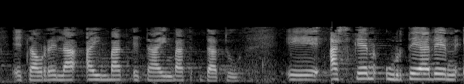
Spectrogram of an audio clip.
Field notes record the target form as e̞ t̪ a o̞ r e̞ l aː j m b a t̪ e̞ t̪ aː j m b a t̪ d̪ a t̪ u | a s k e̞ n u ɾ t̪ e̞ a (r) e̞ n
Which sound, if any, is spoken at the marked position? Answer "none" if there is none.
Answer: ɾ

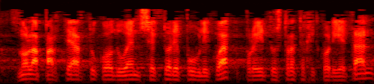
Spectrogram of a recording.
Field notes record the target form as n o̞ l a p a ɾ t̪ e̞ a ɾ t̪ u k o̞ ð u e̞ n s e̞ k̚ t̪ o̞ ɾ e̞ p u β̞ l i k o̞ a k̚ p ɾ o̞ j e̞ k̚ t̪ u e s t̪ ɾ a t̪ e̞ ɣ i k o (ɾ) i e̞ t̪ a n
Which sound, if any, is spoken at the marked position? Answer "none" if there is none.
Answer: ɾ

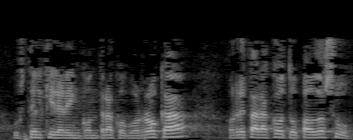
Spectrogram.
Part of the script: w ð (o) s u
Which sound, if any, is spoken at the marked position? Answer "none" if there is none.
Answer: o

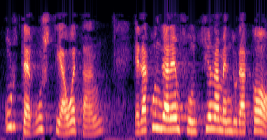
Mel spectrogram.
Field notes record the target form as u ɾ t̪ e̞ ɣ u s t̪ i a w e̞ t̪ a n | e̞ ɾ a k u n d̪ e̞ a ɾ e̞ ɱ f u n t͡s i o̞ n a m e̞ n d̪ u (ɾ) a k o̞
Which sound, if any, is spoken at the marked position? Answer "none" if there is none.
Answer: ɾ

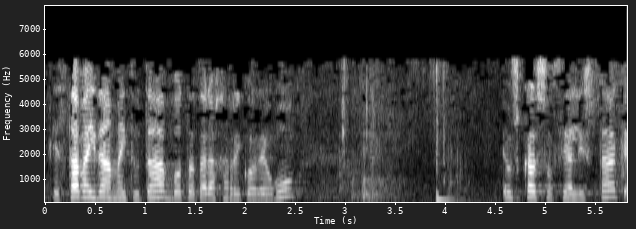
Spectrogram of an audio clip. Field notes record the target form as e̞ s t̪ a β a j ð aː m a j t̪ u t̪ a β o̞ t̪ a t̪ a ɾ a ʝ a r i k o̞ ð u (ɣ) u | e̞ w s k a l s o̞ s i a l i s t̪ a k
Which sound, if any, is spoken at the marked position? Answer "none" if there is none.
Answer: ɣ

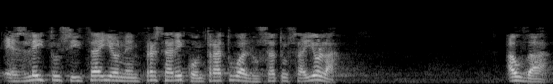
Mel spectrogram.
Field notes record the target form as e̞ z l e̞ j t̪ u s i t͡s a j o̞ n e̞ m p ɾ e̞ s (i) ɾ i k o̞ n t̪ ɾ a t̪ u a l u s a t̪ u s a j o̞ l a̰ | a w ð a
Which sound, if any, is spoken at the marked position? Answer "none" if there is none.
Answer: a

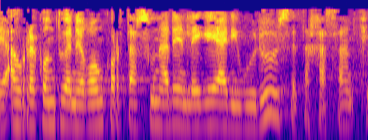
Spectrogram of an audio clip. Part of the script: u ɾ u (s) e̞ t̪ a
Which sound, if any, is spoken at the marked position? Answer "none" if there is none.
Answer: s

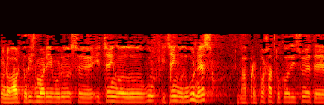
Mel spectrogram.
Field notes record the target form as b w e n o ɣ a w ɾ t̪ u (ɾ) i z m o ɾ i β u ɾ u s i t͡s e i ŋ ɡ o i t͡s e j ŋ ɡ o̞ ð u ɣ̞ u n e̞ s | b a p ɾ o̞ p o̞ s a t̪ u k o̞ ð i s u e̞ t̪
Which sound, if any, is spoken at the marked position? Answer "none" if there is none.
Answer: ɾ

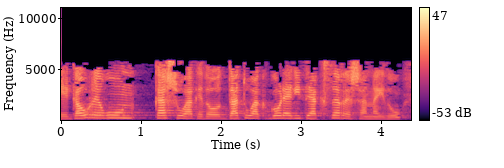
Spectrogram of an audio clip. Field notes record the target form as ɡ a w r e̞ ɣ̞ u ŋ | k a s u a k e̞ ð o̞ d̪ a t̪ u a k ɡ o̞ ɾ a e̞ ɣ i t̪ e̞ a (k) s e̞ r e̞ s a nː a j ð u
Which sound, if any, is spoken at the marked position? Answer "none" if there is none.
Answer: k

